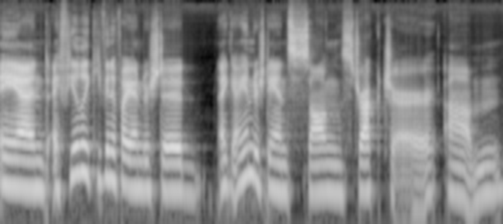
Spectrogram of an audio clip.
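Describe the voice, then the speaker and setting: A woman with a Canadian accent speaks at medium pitch in a normal speaking voice, fairly slowly and with lively intonation, hardly pausing at all. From Toronto, Canada. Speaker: fado singer. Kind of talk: casual interview.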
